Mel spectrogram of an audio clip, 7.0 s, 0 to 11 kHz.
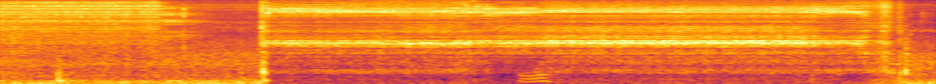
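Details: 2003 Porsche 996 Turbo boost leak test: system pressurized, then fingers lifted off two ports give a sudden sharp, steady hiss of escaping air; a failed check valve is leaking boost pressure.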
